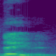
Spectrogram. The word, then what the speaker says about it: d4vd: Pronounced David.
